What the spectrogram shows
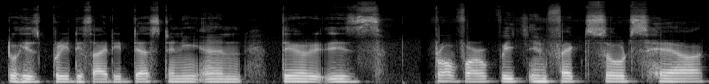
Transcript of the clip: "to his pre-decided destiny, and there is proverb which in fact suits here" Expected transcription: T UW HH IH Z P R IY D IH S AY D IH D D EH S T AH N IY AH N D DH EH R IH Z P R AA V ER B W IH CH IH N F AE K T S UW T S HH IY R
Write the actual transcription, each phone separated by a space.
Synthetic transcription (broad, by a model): T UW HH IH Z P R IY D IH S AY D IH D D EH S T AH N IY AH N D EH R IH Z P R AA V ER B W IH CH IH N F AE K T S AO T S HH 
